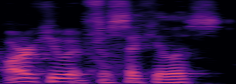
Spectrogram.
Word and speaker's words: arcuate fasciculus: broca's area and they're called the arc are arcuate fasciculus is the way i've been taught to pronounce it but we know what wernicke's area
